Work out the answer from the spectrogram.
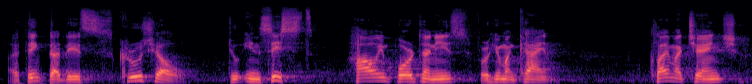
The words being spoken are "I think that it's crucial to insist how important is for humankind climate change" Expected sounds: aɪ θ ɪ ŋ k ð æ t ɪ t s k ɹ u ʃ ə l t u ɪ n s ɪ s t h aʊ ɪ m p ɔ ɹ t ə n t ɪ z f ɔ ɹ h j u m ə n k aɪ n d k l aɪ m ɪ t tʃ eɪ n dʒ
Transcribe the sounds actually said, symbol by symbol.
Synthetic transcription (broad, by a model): aɪ θ ɪ ŋ k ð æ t ɪ t s k ɹ u ʃ ə l t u ɪ n s ɪ s t h aʊ ɪ m p ɔ ɹ t ə n t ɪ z f ɔ ɹ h j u m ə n k aɪ n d k l aɪ m ɪ t tʃ eɪ n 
